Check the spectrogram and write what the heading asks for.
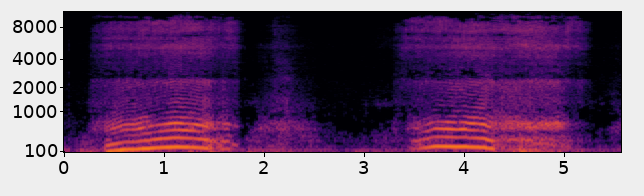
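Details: Snoring: two loud, tonal snores on breathing in, each with a rising and falling droning pitch, separated by a quieter breath out.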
